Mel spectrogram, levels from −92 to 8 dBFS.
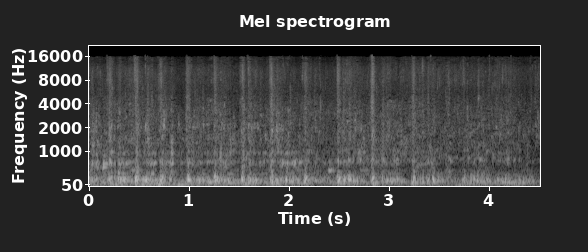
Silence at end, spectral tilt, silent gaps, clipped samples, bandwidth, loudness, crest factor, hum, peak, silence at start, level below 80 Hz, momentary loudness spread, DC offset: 0 s; -5 dB/octave; none; under 0.1%; 17 kHz; -32 LUFS; 18 dB; none; -12 dBFS; 0 s; -46 dBFS; 7 LU; under 0.1%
